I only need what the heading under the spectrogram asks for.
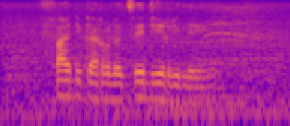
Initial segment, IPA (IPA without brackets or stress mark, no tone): f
